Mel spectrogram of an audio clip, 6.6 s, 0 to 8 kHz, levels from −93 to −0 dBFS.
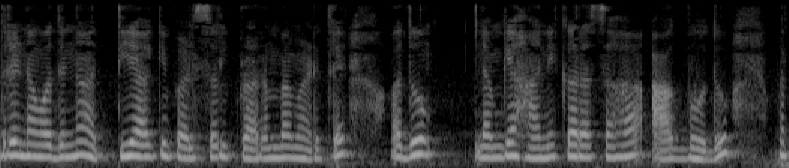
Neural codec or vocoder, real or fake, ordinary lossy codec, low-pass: none; real; MP3, 32 kbps; 7.2 kHz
